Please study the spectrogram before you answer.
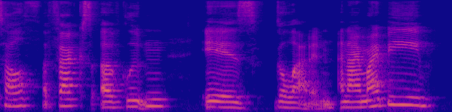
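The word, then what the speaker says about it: gliadin: proteins that are in gluten are glutenin and gadin and it is also kind of important to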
